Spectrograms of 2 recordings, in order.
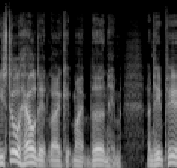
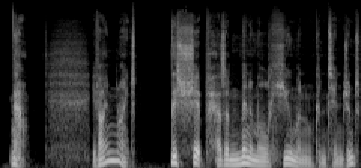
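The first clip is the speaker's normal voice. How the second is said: plain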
